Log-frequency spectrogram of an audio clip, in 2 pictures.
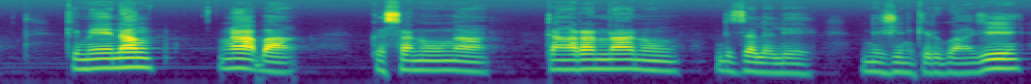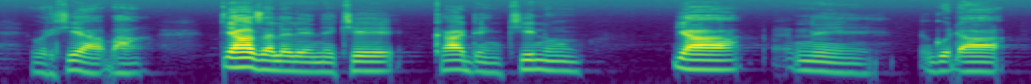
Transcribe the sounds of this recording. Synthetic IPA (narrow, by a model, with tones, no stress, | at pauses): ki˨me˦na˦ŋ | ŋa˦ɓa˨ | ki˨sa˨˦nu˨˦ŋa˨ | ta˦ŋɾa˦nːa˦nu˨ | di˨za˨la˨le˨ | ni˨ʒi˨nki˨ɾɡwa˨nd͡ʒi˦ | vi˨ɾki˦ja˨ɓa˨ | ɡʲa˦za˨la˨le˨ni˨kʰe˦ | ka˦di˨ŋkʰi˦nu˨ | ɡʲa˦ | ni˨ | ɡu˨da˦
